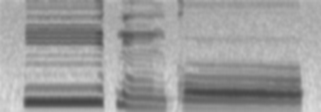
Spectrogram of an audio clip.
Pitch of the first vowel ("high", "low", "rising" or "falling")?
high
